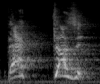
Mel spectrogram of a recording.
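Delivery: put-on high, sharp exclamation of an old knight; shouted. A narrator's reading. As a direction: burst out, fed up with the dragons. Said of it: "Don Pedro shouted".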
